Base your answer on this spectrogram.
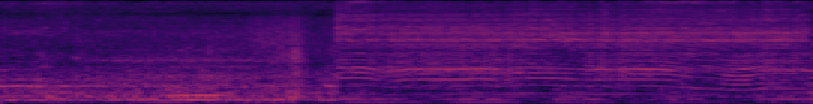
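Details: Powered sternal saw cutting the sternum during cardiac surgery, possibly a repeat sternotomy with heart adhesions, in an operating room during Covid. Loud buzzing, vibrating motor whine with operating-room noise.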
